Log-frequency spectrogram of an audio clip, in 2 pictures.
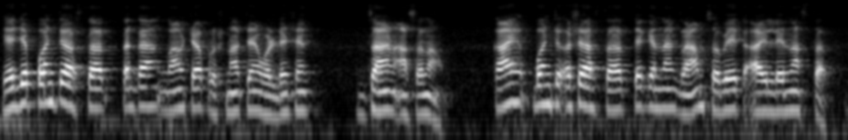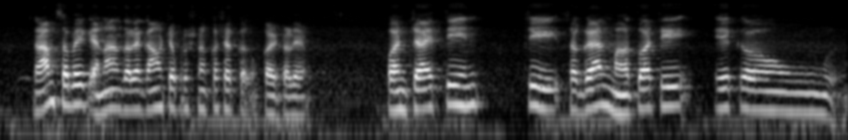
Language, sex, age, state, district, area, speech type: Goan Konkani, male, 60+, Goa, Ponda, rural, spontaneous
